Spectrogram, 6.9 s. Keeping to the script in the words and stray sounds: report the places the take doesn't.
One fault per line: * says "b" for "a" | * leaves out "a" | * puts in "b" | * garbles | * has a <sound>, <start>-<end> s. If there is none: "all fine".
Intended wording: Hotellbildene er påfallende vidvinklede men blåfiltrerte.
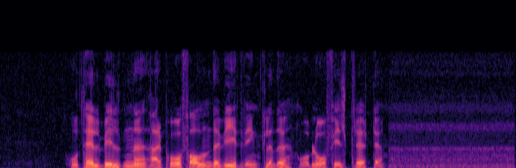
* says "og" for "men"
